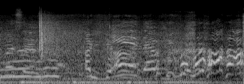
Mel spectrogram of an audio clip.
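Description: People talking, with two sharp cracks like slaps within the first half second.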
